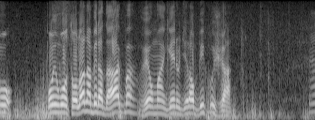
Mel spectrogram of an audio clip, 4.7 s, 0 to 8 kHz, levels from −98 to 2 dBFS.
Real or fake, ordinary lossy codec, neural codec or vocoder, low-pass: real; none; none; none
